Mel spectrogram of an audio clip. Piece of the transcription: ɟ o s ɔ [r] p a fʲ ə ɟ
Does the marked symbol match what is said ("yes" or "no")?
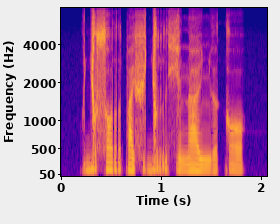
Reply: yes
